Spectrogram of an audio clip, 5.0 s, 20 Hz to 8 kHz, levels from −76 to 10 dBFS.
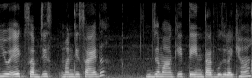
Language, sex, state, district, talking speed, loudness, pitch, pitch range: Garhwali, female, Uttarakhand, Tehri Garhwal, 120 wpm, -16 LUFS, 215 Hz, 210-230 Hz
